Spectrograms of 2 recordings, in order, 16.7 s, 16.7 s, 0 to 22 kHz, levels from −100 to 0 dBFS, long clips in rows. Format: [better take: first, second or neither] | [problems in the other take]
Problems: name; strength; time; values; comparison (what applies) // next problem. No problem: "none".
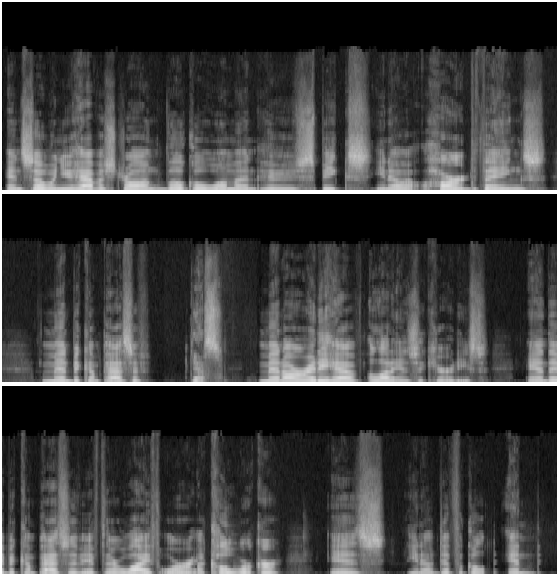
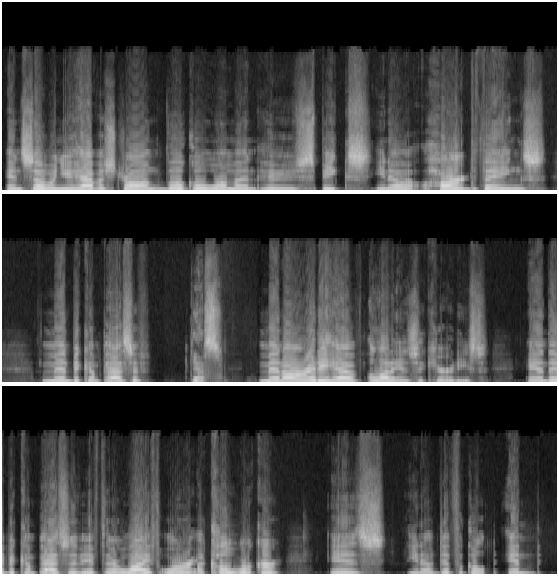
first | distortion; slight; 2% of the sound clipped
